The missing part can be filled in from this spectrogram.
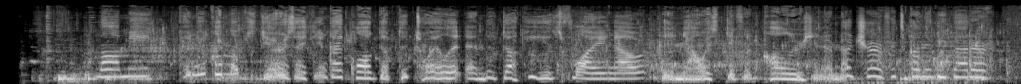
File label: Animation; AntlandProductions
